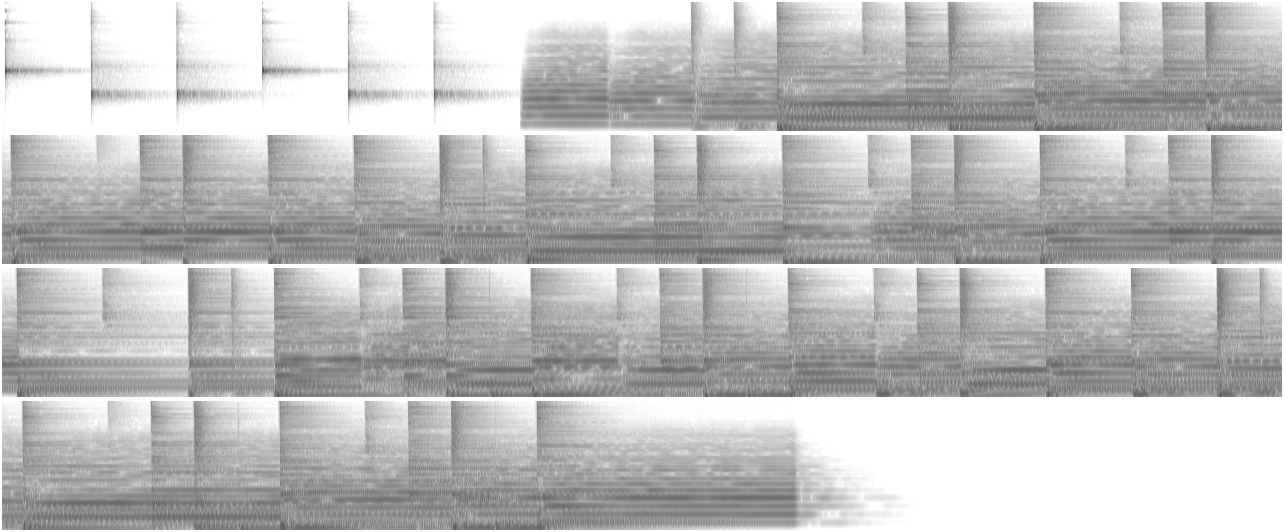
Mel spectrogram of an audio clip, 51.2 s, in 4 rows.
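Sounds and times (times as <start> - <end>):
slow ballad: 6.0 - 46.4.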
